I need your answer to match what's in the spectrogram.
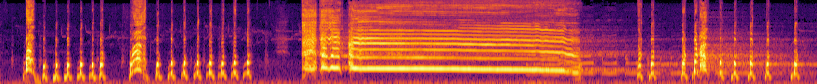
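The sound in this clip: A hen clucks in quick rhythmic bursts, then a rooster gives one long, loud, drawn-out crow, followed by another run of short clucks.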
